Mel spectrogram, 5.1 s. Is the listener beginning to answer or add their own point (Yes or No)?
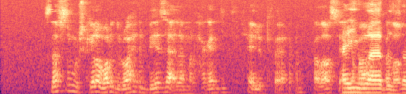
Yes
